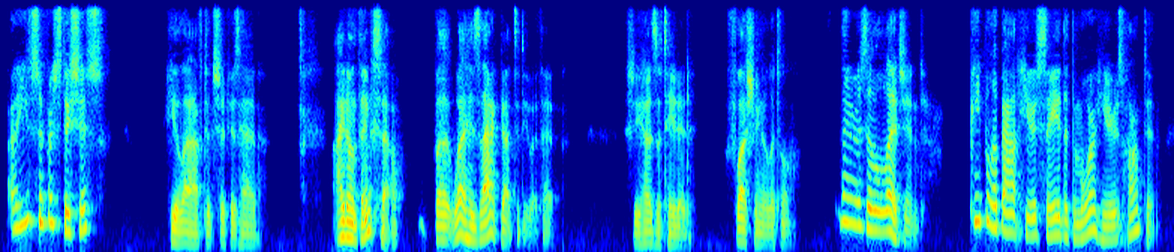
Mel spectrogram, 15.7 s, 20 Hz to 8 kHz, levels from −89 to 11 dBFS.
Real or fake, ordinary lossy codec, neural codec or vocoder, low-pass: fake; Opus, 64 kbps; codec, 16 kHz, 1.1 kbps, Voila-Tokenizer; 7.2 kHz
